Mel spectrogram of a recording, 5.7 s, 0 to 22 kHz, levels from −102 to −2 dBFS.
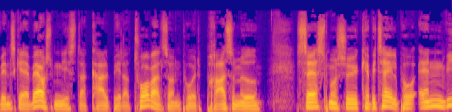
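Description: No technical faults are audible anywhere in the speech recording.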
